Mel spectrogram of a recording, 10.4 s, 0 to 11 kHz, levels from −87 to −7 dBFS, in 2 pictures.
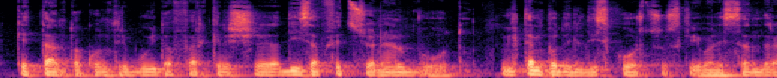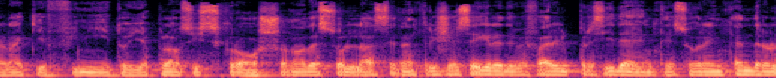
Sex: male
